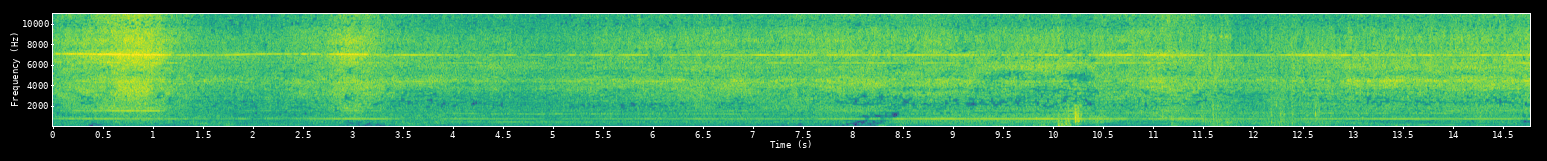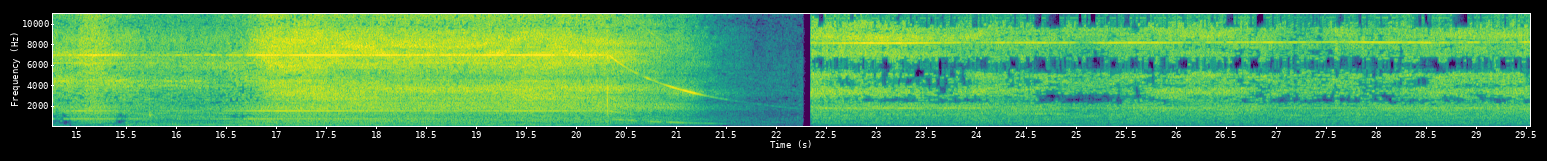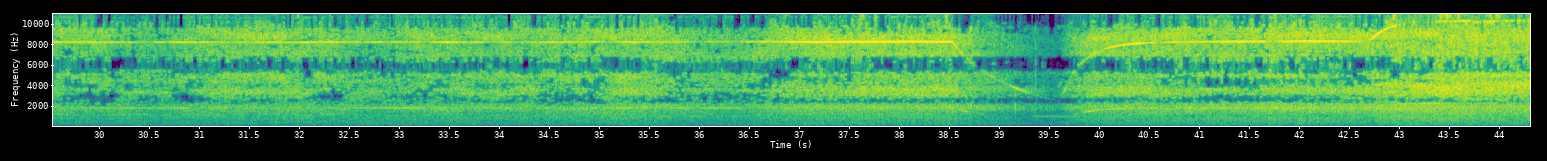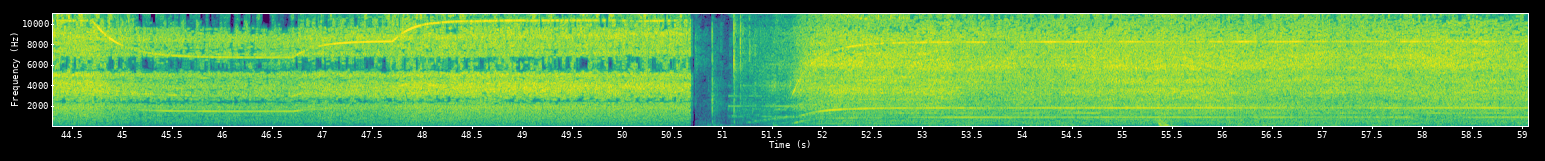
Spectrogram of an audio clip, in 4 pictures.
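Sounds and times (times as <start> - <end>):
stick vacuum running: 0.0 - 21.8, 31.8 - 59.0.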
